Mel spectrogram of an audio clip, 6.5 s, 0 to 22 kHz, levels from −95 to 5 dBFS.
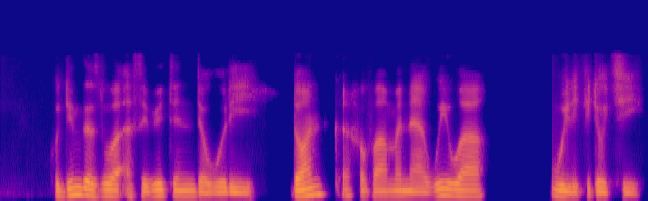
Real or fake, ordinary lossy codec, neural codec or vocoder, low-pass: fake; none; codec, 24 kHz, 0.9 kbps, WavTokenizer, large speech release; 7.2 kHz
